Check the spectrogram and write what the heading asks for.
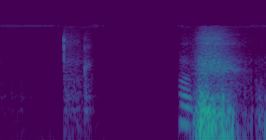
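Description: A short breath, then a person laughing in the second half, the loudest sound here.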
